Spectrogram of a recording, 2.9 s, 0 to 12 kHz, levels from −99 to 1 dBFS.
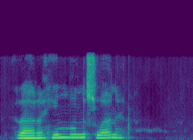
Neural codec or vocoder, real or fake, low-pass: codec, 16 kHz, 4 kbps, X-Codec, HuBERT features, trained on LibriSpeech; fake; 7.2 kHz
